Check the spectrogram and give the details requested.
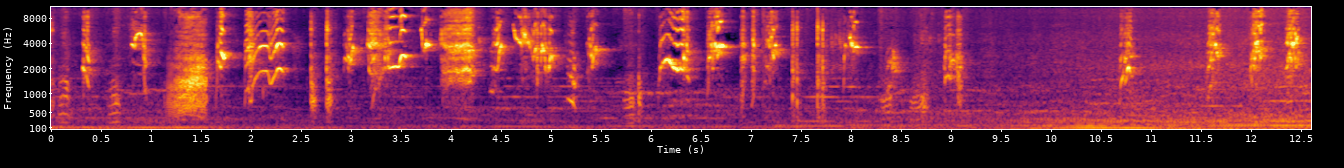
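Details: White-headed black-winged starling singing hard while bobbing: a long jumble of harsh rasps, clicks and squeaky whistles, thinning toward the end as a low rumble rises in the background.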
